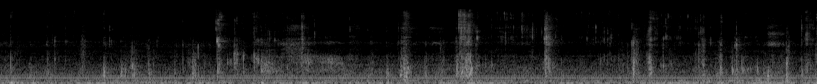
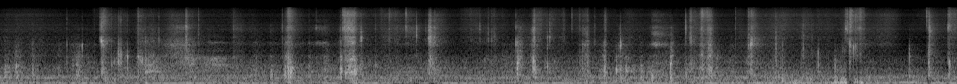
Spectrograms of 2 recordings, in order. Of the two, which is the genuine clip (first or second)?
first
